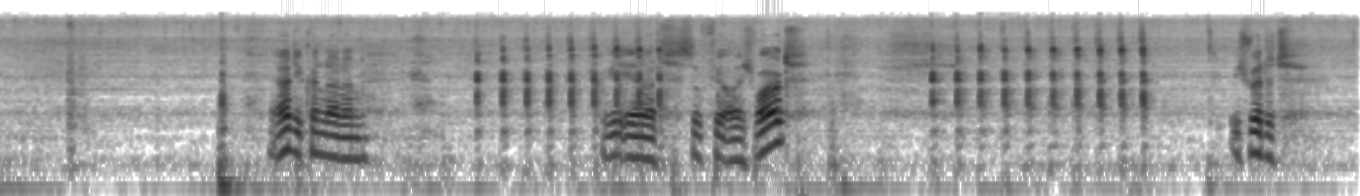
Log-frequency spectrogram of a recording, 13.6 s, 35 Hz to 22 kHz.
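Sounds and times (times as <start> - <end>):
knife dicing peeled potatoes into cubes on a cutting board: 2.3 - 2.5, 4.8 - 6.9, 9.3 - 11.6
speech: 2.7 - 3.9, 6.1 - 8.2, 12.4 - 13.1.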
